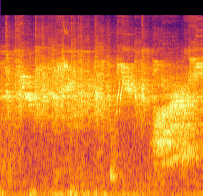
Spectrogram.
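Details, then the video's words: Sparrow chicks begging while being fed in the nest: a dense, continuous chorus of high, hissing chirps that swells and fades over three seconds, with one brief lower note near the middle. "sparrow bird feeding their chicks in the nest"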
